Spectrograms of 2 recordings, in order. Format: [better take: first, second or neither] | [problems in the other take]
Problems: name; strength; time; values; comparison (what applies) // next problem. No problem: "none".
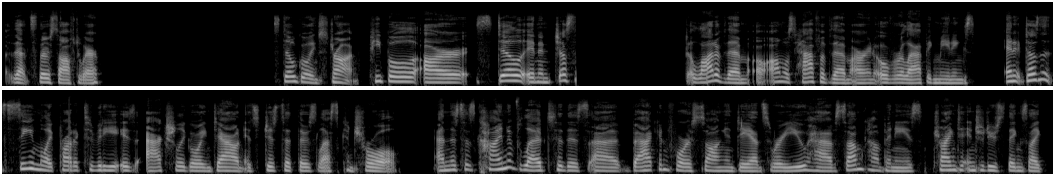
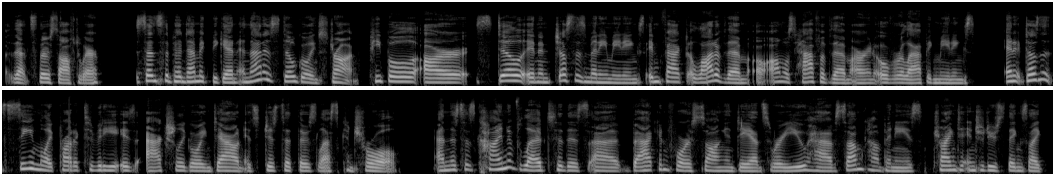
second | audio cutting out; at 1 s for 1.5 s and at 5.5 s for 1 s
